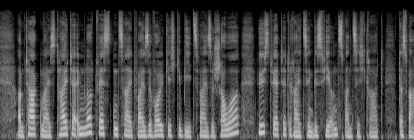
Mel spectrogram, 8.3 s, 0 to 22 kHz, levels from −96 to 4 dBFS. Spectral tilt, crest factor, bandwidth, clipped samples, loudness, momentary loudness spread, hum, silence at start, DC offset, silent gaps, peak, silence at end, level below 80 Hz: -4.5 dB/octave; 20 dB; 16.5 kHz; under 0.1%; -24 LUFS; 8 LU; none; 0 s; under 0.1%; none; -4 dBFS; 0 s; -60 dBFS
